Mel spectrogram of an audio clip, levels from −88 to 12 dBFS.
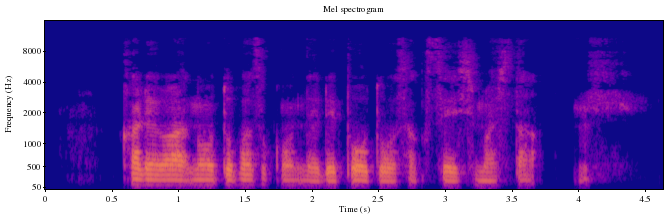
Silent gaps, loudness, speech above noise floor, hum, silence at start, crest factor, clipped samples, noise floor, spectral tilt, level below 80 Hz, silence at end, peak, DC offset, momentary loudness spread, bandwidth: none; -27 LUFS; 21 dB; none; 0.6 s; 22 dB; under 0.1%; -48 dBFS; -6.5 dB/octave; -66 dBFS; 0.3 s; -6 dBFS; under 0.1%; 22 LU; 11.5 kHz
